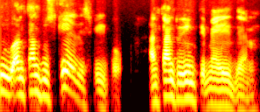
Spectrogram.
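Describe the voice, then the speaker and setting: With a dark, mellow tone, a man speaks at a medium tempo. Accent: Spanish. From Puerto Rico. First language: Spanish. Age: 70s. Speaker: exonerated death row survivor. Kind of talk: testimony. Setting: outdoors at a rally.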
